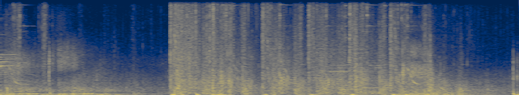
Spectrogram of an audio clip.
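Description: Rapid bursts of gunfire in the video game Hunt: Showdown crackle and boom, starting distant and then erupting loud and close in dense, overlapping volleys.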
